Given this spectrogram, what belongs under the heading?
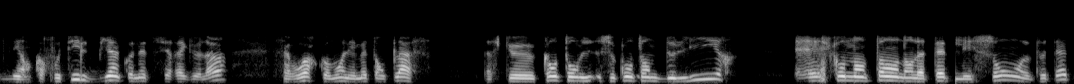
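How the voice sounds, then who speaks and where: A man's voice: on the high side, creaky, dry recording. A man who teaches a regional language, patiently answering interview questions and spelling words out letter by letter. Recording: dry, phone-like lo-fi sound.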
